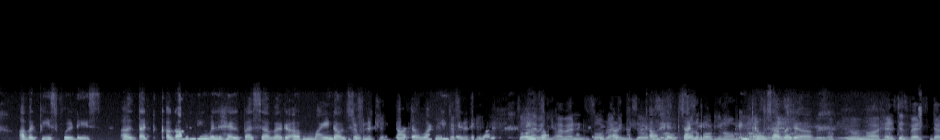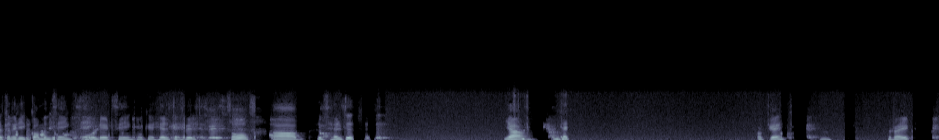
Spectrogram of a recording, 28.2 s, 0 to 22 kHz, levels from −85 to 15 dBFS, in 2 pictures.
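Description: Echo leak runs from 5.71 to 22.48 s and again from 25.8 s to the end of this speech recording. A delayed copy of the talk trails the original by 338 ms, roughly 15 dB below it in the first stretch and roughly 25 dB below in the second. The likely cause is a far end on loudspeaker whose echo canceller left part of what its microphone picked up in the outgoing signal, so the sound returns a third of a second late. Speech suppressed in double talk occurs between 5.75 and 14.81 s, where the talker's level falls in pieces adding up to about four seconds, at worst by something like 40 dB. A brief dip of about 0.2 s follows between 22.17 and 22.41 s. This is likely the canceller failing to tell the near talker from its loudspeaker echo while both sides were active, so it turned everything down. Background gated by the echo canceller appears between 15.77 and 19.56 s and again from 26.0 to 28.07 s. 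During these spans the room tone drops by about 35 dB and about 34 dB, for roughly a second in total in the first span and half a second in the second. The canceller clamped the microphone hard whenever the loudspeaker was playing and released it afterwards.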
